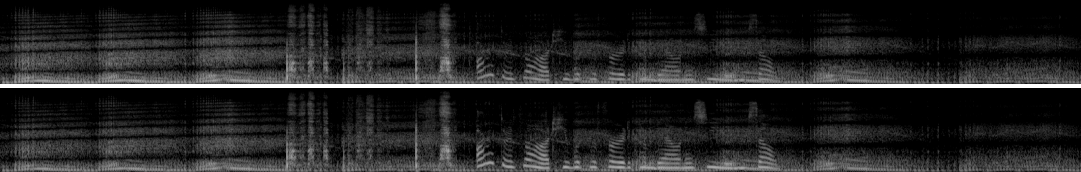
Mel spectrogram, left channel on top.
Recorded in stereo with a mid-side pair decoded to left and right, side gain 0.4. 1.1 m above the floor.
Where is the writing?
Straight ahead.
